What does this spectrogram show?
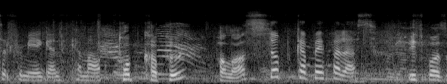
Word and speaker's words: Topkapı: Now, the place that we're going to now, can you pronounce it for me again, Kemal? Topkapı Palace.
